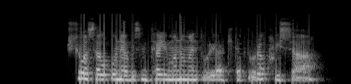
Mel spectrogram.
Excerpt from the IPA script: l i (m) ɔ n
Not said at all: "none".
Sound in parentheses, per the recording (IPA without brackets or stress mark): m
